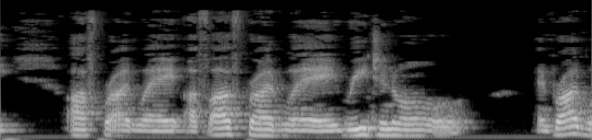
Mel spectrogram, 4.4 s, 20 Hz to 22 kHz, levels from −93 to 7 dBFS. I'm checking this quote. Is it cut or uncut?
uncut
